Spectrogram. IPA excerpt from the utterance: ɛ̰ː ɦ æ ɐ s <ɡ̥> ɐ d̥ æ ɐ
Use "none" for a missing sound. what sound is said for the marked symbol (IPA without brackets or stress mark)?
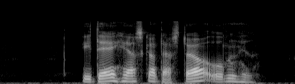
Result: ɡ̥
